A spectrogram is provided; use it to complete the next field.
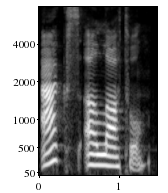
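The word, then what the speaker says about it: axolotl: the same wavelength here um best way to pronounce it is ax alato okay thank you so much because I was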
